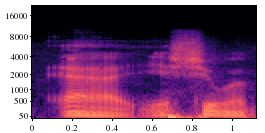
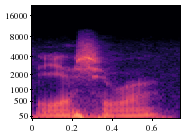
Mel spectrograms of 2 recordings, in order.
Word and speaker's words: Yeshua: The final represents the Patak Genova, the furtive Patak, indicating the consonant Ayan is pronounced after a vowel and the word stressed is moved to the middle syllable. This is all in talking, see? So in the Hebrew name of the historical Jesus is probably pronounced Yeshua, although it is uncertain and depends on the reconstruction of several ancient Hebrew dialects.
